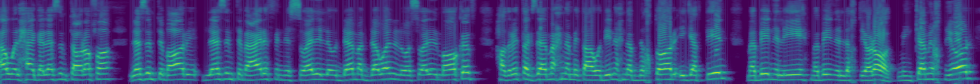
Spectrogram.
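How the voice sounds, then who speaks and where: A man's voice: high-pitched, level tone, racing, hardly any pauses, smooth. A young Egyptian man with an Egyptian Arabic accent teaching an exam-prep lesson, firing rhetorical questions at students and answering them himself. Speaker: Italian language teacher.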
